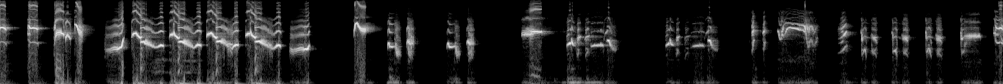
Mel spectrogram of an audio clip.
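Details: Oriental magpie-robin kept as a cage bird, singing a loud lure song meant to rouse reluctant birds: a dense opening run of buzzy, rapidly repeated notes, then spaced whistles, chirps and short trills.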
